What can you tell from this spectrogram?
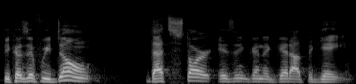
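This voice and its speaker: A US pharmacist in his thirties, speaking as a guest in a lecture room, gives pharmacy students a casual talk full of fillers and restarts. His voice is medium-pitched and a little mellow, moving at normal speed in an informal manner.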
